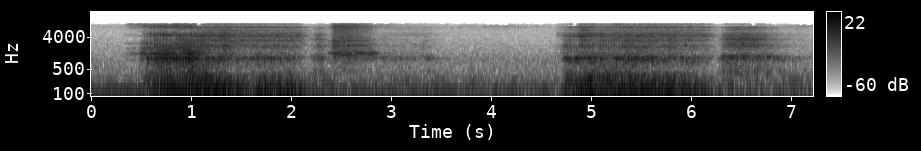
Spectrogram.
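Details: Person snoring when very tired: loud, rough, low rattling snores on breathing in, two long snores in about seven seconds, with quieter breathing between.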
